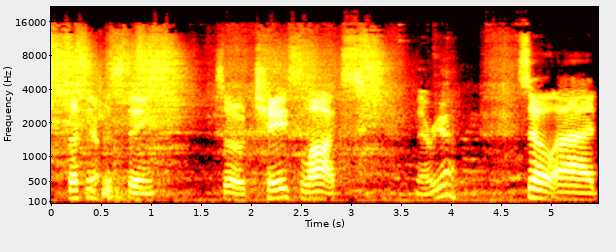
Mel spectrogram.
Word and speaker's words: Laux: get off the table right now is the pronunciation of your last name locks locks okay la you X I wasn't sure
